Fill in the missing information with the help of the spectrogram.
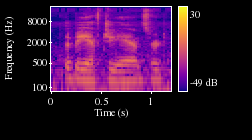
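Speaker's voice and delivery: usual speaking voice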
